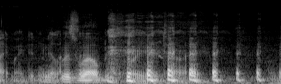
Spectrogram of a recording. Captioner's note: laughter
